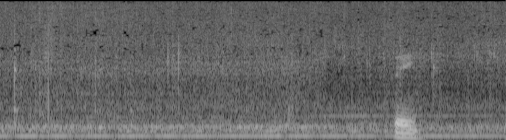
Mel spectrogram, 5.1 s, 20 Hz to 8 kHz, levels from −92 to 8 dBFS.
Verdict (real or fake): real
